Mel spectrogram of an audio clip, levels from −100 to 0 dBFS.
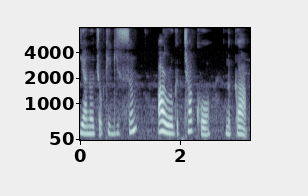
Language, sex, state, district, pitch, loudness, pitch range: Garo, female, Meghalaya, North Garo Hills, 205 Hz, -19 LUFS, 190-255 Hz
